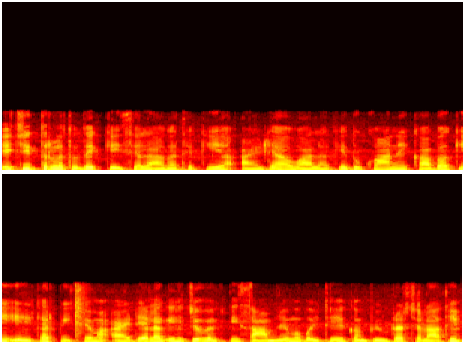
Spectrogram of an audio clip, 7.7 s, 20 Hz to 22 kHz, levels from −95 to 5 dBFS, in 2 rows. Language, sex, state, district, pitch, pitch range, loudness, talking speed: Chhattisgarhi, female, Chhattisgarh, Raigarh, 195 Hz, 175-215 Hz, -19 LUFS, 250 wpm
